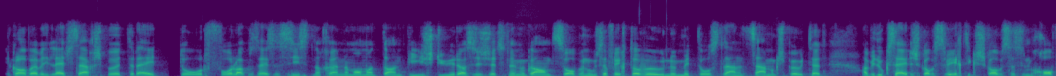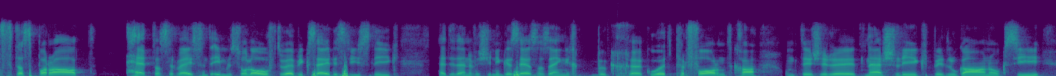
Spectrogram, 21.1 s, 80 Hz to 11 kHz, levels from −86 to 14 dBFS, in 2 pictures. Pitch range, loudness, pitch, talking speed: 110-125 Hz, -23 LUFS, 115 Hz, 230 wpm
